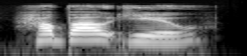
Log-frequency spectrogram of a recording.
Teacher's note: The A in about becomes a schwa sound, a quick, unstressed making it bout.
